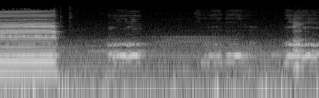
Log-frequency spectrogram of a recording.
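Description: Carnatic singing in raga Todi: one long held sung note stops suddenly about a second in. A fainter, higher voice then sings back short, wavering phrases, twice, and starts again near the end.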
